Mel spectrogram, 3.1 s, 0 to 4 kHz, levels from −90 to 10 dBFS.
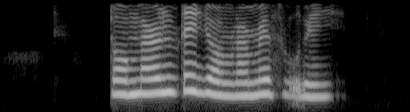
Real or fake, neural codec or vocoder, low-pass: fake; autoencoder, 44.1 kHz, a latent of 192 numbers a frame, MeloTTS; 3.6 kHz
